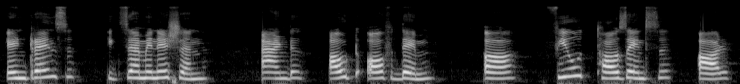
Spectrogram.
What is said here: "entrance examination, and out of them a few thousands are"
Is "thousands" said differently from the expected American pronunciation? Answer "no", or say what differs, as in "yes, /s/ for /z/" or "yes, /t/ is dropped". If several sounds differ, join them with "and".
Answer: yes, /t/ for /θ/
